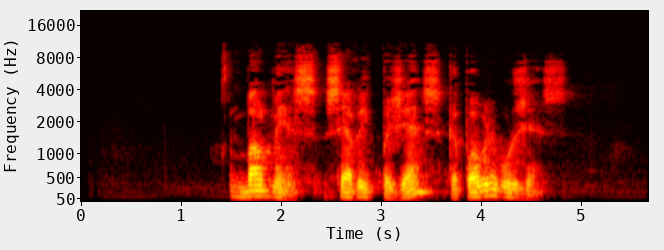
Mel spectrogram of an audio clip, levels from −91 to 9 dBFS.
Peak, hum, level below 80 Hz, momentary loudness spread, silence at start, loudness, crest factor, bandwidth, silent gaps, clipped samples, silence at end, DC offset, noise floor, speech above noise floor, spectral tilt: -4 dBFS; none; -54 dBFS; 16 LU; 1.5 s; -23 LUFS; 22 dB; 11 kHz; none; under 0.1%; 0.85 s; under 0.1%; -72 dBFS; 49 dB; -5 dB/octave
